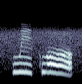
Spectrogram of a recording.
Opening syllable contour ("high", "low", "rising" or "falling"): falling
